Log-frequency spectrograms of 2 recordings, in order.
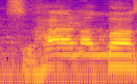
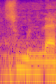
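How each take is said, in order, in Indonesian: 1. Frasa ini diucapkan utuh, setiap suku katanya jelas. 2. Frasa ini diucapkan terburu-buru dan digumamkan, suku katanya sedikit. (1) "Perjelas, ucapkan dengan baik" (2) "Tidak jelas apa yang Bapak ucapkan"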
